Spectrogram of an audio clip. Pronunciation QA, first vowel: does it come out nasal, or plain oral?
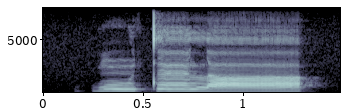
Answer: nasal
